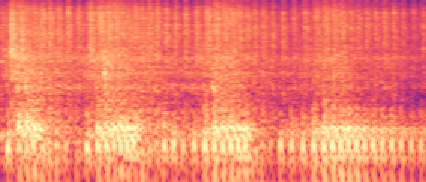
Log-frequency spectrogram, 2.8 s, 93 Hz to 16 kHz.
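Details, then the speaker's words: Honda chopper riding under load after a cold start, unused for over a week: engine pulses at about 80 per minute with an uneven rhythmic rasp. Owner thinks the loose chain rubs inside the housing and needs a tensioner pulley. "that noise you're hearing I believe I got to get a uh pulley system or something to tighten this chain up down here a little bit cuz I think it's rubbing in inside the housing there somewhere"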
